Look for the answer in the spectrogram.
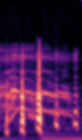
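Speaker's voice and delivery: quick, very high giggle; real high cackling laugh; high-pitched laugh. Real, not acted. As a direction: burst of high, rapid laughter. Laughs at own question.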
